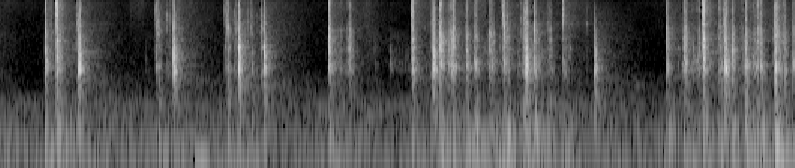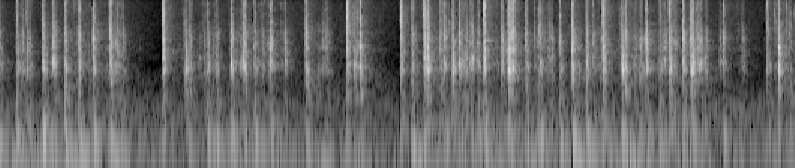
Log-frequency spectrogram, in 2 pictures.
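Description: A full-size black Redragon mechanical keyboard with PBT plastic keycaps and silent switches sits solid on a desk while both hands type fast with fingertips. Dense bursts of short, muted clicks and clacks, bright and crisp with a little low thud, come in quick runs with brief pauses between them.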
